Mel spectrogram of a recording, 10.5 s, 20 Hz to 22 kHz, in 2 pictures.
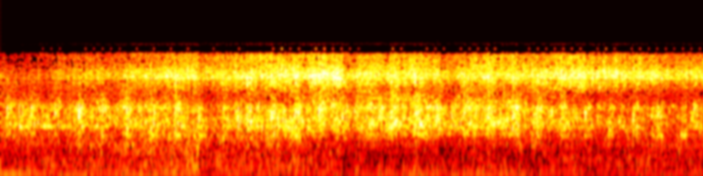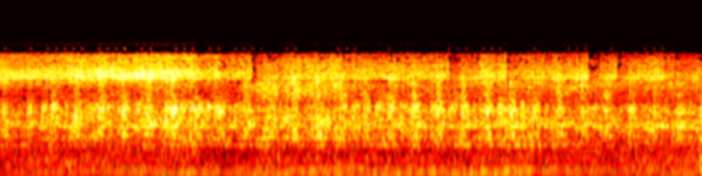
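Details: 6.2 engine idling with a light, fairly regular tapping knock, a bit under three per second, over a hissy background; knock present, source undetermined.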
